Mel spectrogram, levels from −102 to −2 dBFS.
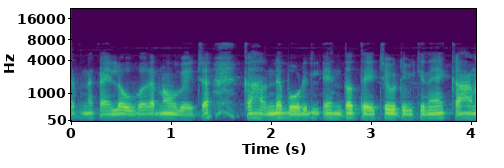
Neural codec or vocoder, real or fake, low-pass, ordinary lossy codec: none; real; 7.2 kHz; MP3, 64 kbps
